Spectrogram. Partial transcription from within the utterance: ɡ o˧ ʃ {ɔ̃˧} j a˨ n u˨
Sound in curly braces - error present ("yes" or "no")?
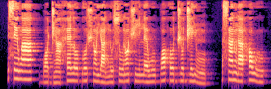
no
